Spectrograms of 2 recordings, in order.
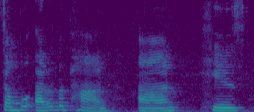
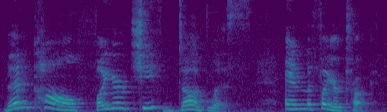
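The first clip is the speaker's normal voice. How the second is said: farmer shouting; 6 semitones higher, 3 dB louder than usual. Acted. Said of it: "the farmer shouted".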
